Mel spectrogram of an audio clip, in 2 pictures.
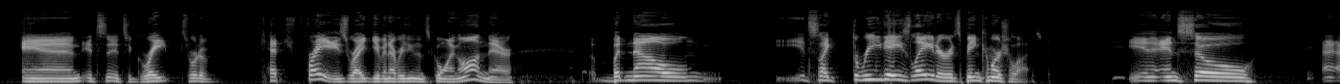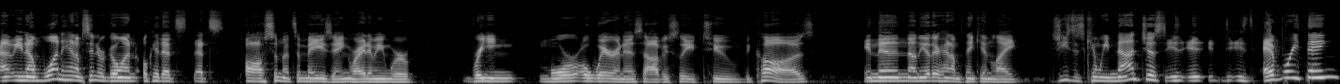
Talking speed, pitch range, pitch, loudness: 155 wpm, 135-180 Hz, 155 Hz, -22 LUFS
